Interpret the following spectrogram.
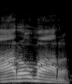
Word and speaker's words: Automata: I didn't say Automata. He wants you to say it like automata. Automata. My fault. Yeah, I say it automata.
